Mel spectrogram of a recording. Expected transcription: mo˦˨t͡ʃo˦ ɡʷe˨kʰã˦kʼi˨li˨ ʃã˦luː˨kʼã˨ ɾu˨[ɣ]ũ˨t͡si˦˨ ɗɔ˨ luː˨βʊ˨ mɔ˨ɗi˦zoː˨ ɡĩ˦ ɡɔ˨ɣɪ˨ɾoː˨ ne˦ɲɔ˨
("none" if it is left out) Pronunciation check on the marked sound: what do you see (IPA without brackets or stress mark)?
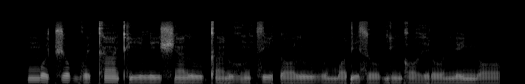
ɣ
